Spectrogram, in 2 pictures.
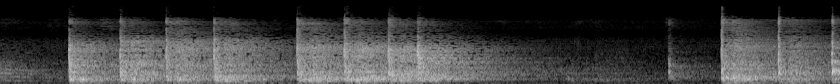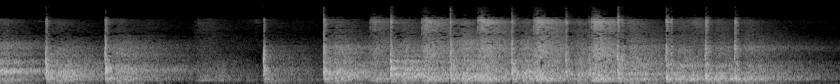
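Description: Hammer blows struck through a wooden block onto the sheet steel of a damaged truck cab that is held under chain pull on a straightening bench, with the cab ringing after each blow. The blows come in quick irregular runs, with a short pause partway through.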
